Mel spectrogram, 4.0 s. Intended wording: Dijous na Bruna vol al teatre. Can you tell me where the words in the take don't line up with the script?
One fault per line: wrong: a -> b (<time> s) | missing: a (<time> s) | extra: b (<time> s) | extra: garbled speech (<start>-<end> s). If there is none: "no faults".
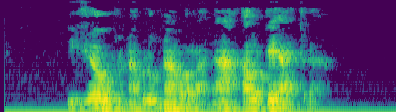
extra: anar (2.0 s)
